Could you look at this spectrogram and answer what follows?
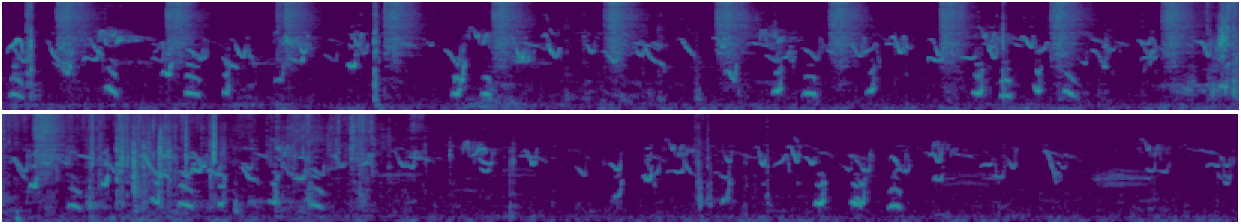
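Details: Grey francolin chicks feeding amid rhythmic loud clicks or pecking taps, their high thin peeps rising and falling in a busy overlapping chatter that thins out toward the end.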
